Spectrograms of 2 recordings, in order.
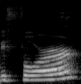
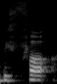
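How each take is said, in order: First: It has an American accent with a clear R. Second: It has an Australian accent with almost no R.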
